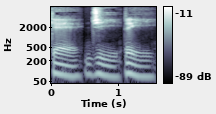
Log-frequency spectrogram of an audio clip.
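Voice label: "kejiri", concatenated syllables; Affixing experiment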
